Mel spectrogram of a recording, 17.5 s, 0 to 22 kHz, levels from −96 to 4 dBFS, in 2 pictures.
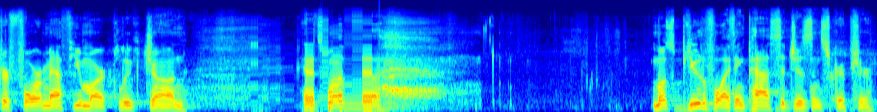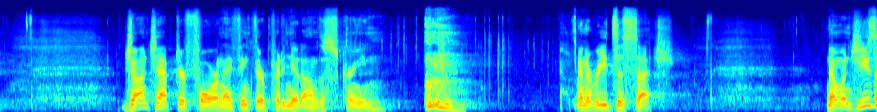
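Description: From 2.52 to 3.79 s the sound goes robotic, a rigid metallic buzz pitched at about 67 Hz that still loosely tracks the shape of the audio underneath. That's the classic robotic sound from repeated short buffers. The likely cause is audio arriving too slowly, so playback keeps looping the last chunk of roughly 15 ms, which is why that fixed buzz shows up, while the real audio in between gets skipped. For most of that stretch you're hearing repeats, not fresh material.

Later there are two compressed frames skipped events, at 7.29 s and at 10.93 s. In each, a bit of the audio just goes missing and playback jumps ahead, about 50 ms at the first spot and around 70 ms at the second, which fits about two and then three 24 ms frames being dropped.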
